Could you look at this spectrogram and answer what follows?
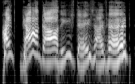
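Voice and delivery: high, loud, drawn-out jibe; gleefully dismissive aunt; cheerful. A narrator's reading. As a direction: sing out the put-down cheerfully. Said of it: "said Auntie Muriel cheerfully".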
